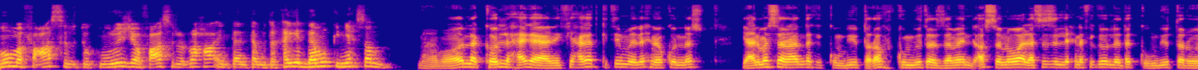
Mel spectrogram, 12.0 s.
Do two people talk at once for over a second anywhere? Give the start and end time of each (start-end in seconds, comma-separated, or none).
none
